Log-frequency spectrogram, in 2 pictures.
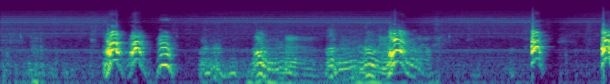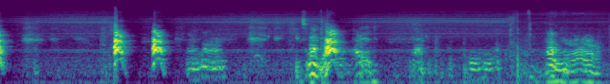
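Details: Indy, a pet puppy playing at home, worked up when blown on: sharp barks and yelps in bursts, some drawn into harmonic whining growls, separated by short pauses, with faint human voices between.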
